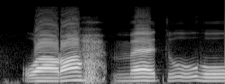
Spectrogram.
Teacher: Kemudian pada lafal warahmatuhu, lafal ha ketika dia sukun, maka huruf ha-nya itu dialirkan nafasnya.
